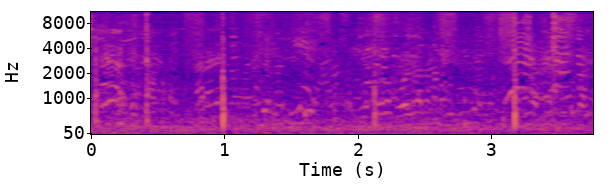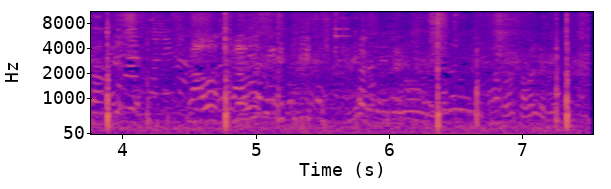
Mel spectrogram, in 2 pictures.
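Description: A heavy knife chops down onto a wooden block with sharp thuds.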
